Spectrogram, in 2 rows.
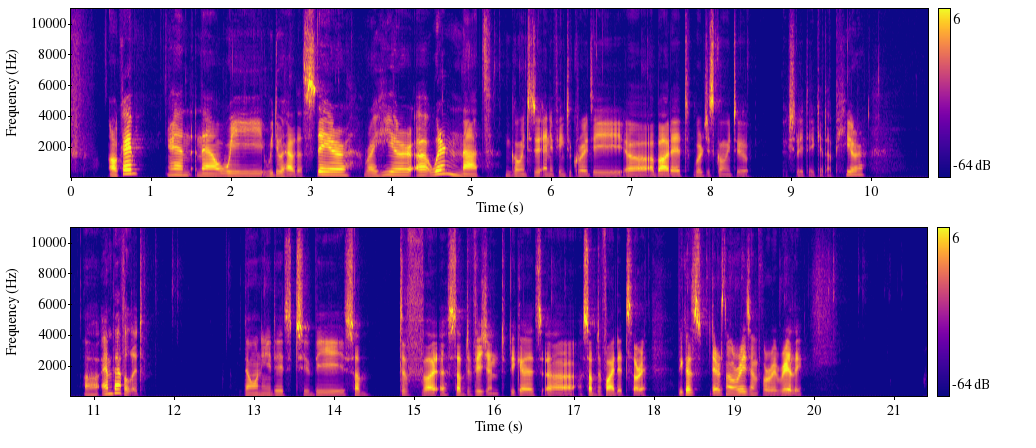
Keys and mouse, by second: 0.7 shift+middle click, 1.0 middle click, 1.4 shift+middle click, 2.2 shift+middle click, 3.3 shift+middle click, 5.5-7.1 drag, 8.0-8.4 drag, 9.4 shift+middle drag, 11.5 ctrl+a, 13.1-16.7 shift+drag, 18.3 click, 18.8 click, 20.1 click, 20.5 click, 20.8 click, 21.0 right click.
